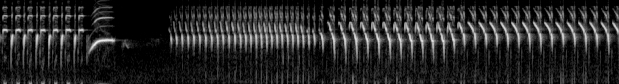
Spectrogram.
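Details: Canary singing long rolling cuit-cuit phrases, used as a lure for young or silent canaries; short repeated notes, a rising whistle, a brief pause, then a sustained buzzy roll becoming rapid falling whistles.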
